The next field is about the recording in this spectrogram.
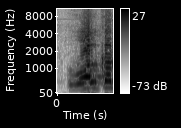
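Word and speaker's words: Walker: वाले पहले विद्वान थे वॉल्कर महोदय। क्या नाम था उनका? ऐसे वॉकर बोलते हैं हिंदी में, वॉकर, एल साइलेंट होता है, वॉकर महोदय।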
